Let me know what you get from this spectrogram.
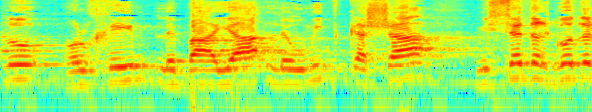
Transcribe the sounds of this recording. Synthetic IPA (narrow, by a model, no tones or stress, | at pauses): nuholχimlebaːjaleumit̪kaʃa | misedeʁɡo̞de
